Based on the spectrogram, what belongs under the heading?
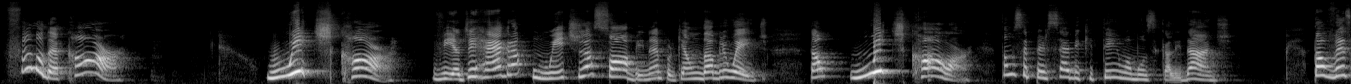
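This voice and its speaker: A woman's voice: high voice, fairly bright tone. A woman with a Brazilian Portuguese accent teaching English in a live online lesson, explaining step by step and often adding "né?". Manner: explains step by step, tags sentences with "né?".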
